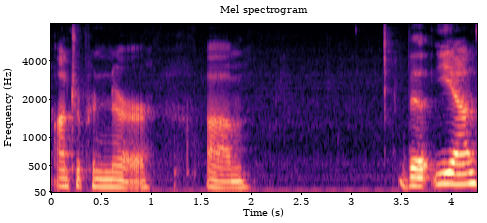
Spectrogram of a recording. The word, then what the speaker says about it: entrepreneur: different different correct pronunciations they both are stressed on the first syllable though or actually on the last syllable entrepreneur and I can either say this one like newer or ner entrepreneur um the en says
